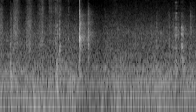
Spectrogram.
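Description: A jar lid clicks and scrapes as it is unscrewed.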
